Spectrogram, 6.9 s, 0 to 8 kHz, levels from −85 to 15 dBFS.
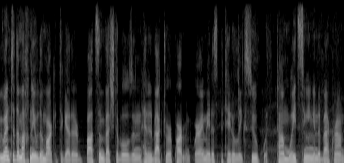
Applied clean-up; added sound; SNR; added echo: none; none; none; none.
